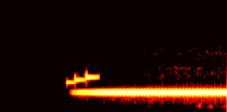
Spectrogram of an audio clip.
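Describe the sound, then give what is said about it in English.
A telephone dial tone sounds as a call is placed to a guest. After half a second of silence, a few brief chirps give way to a loud, steady single-pitched tone that holds unbroken to the end. “We got the last guest on deck. Yeah, let's go ahead and dial it up.”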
